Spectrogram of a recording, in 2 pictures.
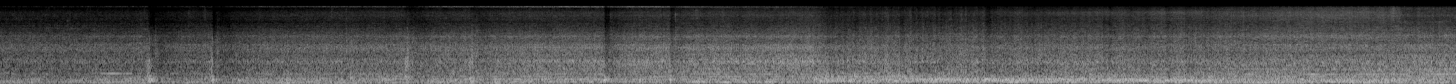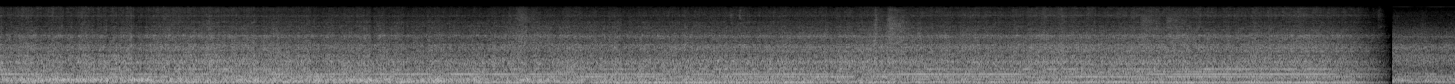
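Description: A train running at a station platform, its noise building over the first several seconds and then holding steady, with a faint steady tone coming and going in the second half; it cuts off abruptly near the end.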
